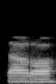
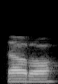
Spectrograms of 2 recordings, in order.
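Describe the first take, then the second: Both takes have the same delivery.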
